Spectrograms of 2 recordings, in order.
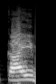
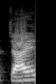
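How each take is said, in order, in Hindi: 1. शब्द की शुरुआत k ध्वनि से होती है। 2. शब्द की शुरुआत ch ध्वनि से होती है। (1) "इसको हम काई बोलते हैं ना" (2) "चाय नहीं बोलते"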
